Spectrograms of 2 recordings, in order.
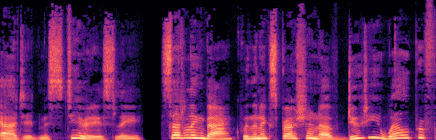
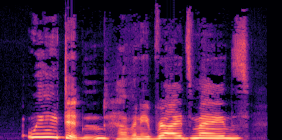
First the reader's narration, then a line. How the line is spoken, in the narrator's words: Madge laughed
